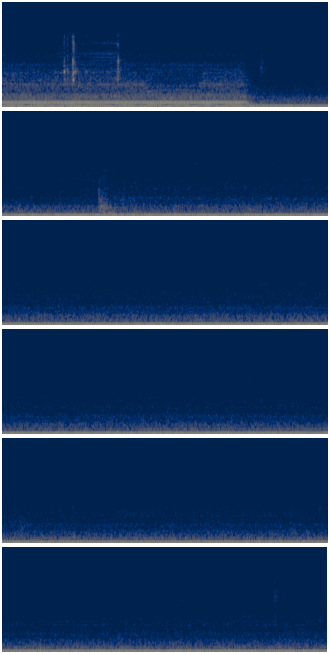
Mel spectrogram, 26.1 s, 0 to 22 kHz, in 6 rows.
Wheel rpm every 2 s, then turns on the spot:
0, 0, 0, 0, 0, 0, 0, 0, 0, 0, 0, 0, 0.
none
